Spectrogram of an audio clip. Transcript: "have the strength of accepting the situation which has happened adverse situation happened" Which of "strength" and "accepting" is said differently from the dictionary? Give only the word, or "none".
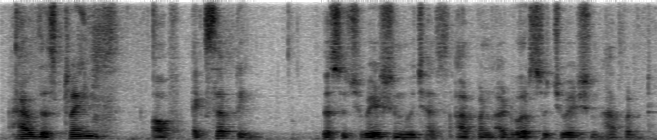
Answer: strength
